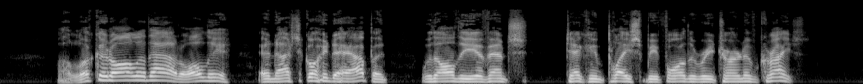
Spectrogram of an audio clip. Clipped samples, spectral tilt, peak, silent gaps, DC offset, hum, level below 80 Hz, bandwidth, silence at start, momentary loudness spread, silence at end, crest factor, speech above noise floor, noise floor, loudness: under 0.1%; -6 dB/octave; -2 dBFS; none; under 0.1%; none; -56 dBFS; 13.5 kHz; 0.6 s; 11 LU; 0.7 s; 14 dB; 50 dB; -63 dBFS; -14 LUFS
